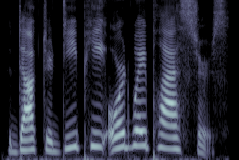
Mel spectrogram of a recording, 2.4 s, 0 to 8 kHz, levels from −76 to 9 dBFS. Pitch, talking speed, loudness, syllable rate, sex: 225 Hz, 150 wpm, -19 LUFS, 3.7 syllables/s, female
